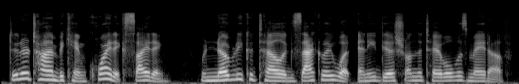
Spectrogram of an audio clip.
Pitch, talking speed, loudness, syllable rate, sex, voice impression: 180 Hz, 220 wpm, -19 LUFS, 6.6 syllables/s, female, feminine, adult-like, bright, clear, fluent, intellectual, calm, slightly elegant, slightly sharp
